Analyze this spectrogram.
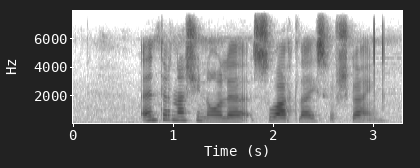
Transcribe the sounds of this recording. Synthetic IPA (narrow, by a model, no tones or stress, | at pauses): ʔəntərnɐʃiunɑːləswɐrtləjsfərskəjn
